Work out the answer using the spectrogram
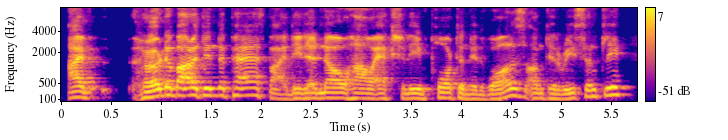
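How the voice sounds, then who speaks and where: Halting Swedish-accented man presenting. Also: mid-range voice, expressive. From Sweden. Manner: halting, searching for words, with frequent throat clearing. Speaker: presenter at a business opportunity webinar. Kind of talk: informal promotional presentation.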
